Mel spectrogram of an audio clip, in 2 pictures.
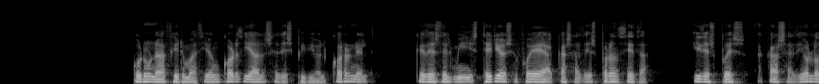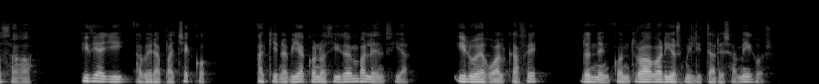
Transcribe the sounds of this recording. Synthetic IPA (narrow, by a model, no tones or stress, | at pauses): ko̞nunaːfiɾmaθjo̞ŋko̞ɾðjalse̞ðe̞spiðjoelko̞ɾo̞ne̞l | ke̞ðe̞zðelmĩnist̪e̞ɾjo̞se̞fwe̞akasaðeːspɾo̞nθe̞ða | iðe̞spwe̞sakasaðeo̞lo̞θaɣa | iðeaʎiaβe̞ɾapat͡ʃe̞ko̞ | akje̞naβiako̞noθiðoe̞mbale̞nθja | ilwe̞ɣ̞oalkafe̞ | ðo̞nd̪eːŋko̞nt̪ɾo̞aβaɾjo̞zmilit̪aɾe̞samiɣ̞o̞s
